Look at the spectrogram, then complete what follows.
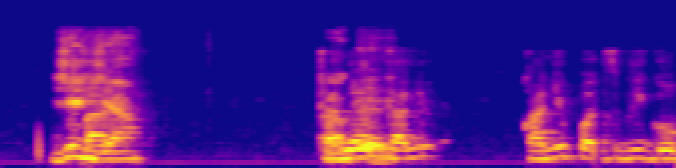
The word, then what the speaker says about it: Zhenjiang: How do you pronounce it? Zhenjiang. Zhenjiang.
